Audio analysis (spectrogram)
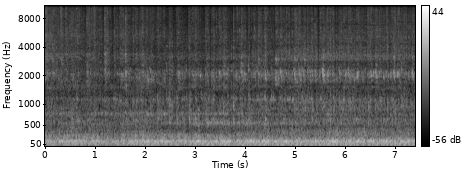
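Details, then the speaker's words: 1969 Ford Mustang Mach 1 V8 during pre-purchase inspection: starts right up, deep even burble at steady idle, no misses, knocks or smoke, not running rich or lean; normal idle. "Starts right up, sounds good."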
